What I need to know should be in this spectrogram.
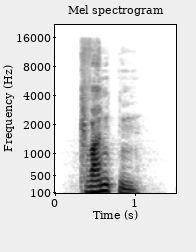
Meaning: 1. plural of Quant 2. (big) feet
- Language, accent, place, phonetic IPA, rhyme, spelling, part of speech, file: German, Germany, Berlin, [ˈkvantn̩], -antn̩, Quanten, noun, De-Quanten.ogg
